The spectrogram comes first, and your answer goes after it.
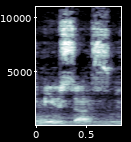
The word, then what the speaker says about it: Musus: and you know, so it looks like Muscus, but this is the pronunciation is Musus.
